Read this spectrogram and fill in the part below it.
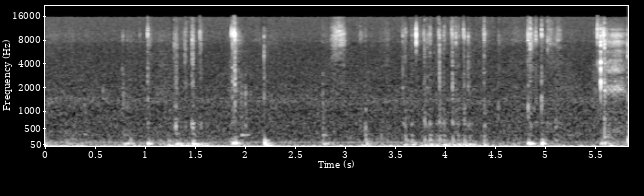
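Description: Keys clatter on a computer keyboard in quick irregular bursts of close, crisp clicks, with short pauses between runs and a few louder strikes.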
